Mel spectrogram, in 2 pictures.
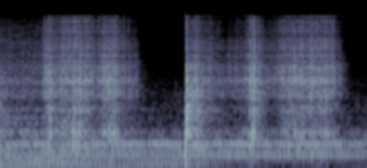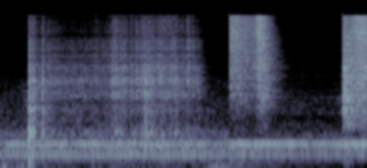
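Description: Wire-feed welder arc crackling and sizzling as two steel tank halves are stitched together along their seam. The welding comes in about five short runs of a second or so, each starting with a sharp crack and separated by brief pauses.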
